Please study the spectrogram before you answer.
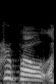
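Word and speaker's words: Crepeaux: yeah so now Mark kpo how do you spell it uh well it's original French family c r e p e a u x it's like shapo shapo like a hat like like a hat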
